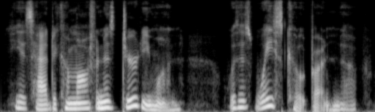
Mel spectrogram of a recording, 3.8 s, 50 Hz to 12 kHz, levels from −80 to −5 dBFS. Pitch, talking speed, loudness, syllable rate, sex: 160 Hz, 240 wpm, -18 LUFS, 6.5 syllables/s, female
